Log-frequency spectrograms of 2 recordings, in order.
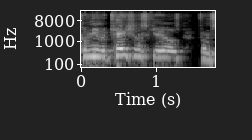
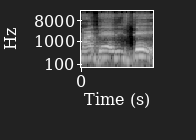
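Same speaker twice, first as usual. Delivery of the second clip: ordinary talk, nothing marked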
